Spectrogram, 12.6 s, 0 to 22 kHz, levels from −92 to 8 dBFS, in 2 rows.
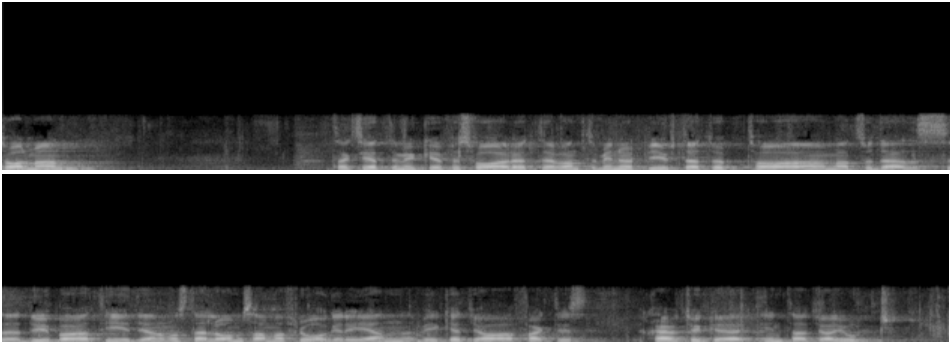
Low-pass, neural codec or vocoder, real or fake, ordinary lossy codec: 7.2 kHz; none; real; none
